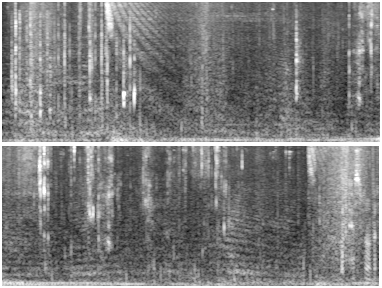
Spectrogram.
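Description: A character eating food in the video game S.T.A.L.K.E.R. GAMMA, with crunchy chewing and biting noises repeating over a constant low in-game background rumble.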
